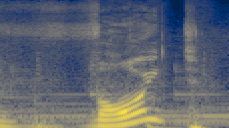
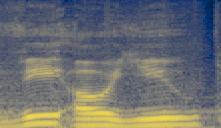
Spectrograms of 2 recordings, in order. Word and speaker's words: Vought: The spinoff is confirmed, and it's called Voight Rising. I cannot pronounce it. VOUGHT. Vought Rising.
